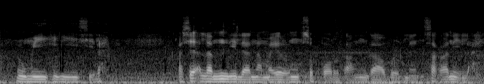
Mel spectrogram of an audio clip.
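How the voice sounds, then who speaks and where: A man speaks at a fairly quick pace and a medium pitch, with noticeable background noise and audible room echo. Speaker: vlogger. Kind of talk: casual vlog narration. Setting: outdoors, walking. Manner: softer, lowered voice.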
